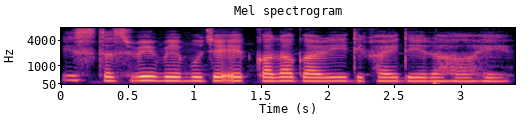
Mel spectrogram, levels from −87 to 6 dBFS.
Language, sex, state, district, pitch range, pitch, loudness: Hindi, female, Arunachal Pradesh, Lower Dibang Valley, 190-205 Hz, 195 Hz, -16 LUFS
